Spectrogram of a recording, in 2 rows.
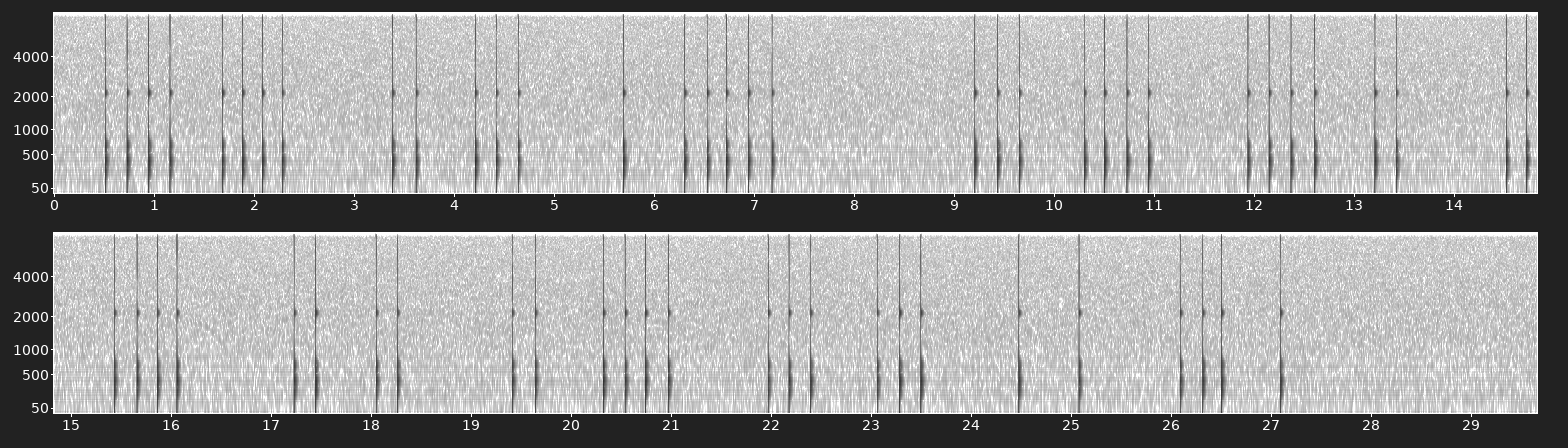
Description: Tap code, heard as taps on a table, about 5 knocks a second. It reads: THE ORIGINAL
